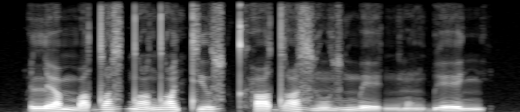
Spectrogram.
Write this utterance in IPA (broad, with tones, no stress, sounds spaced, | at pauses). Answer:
lʲ ɑ˧˥˧ m ɯ˨˦ dˤ o˦˥ z d ũ˨˦ dˤ õ˧˥˧ tʲ u˦˥ z kʰ y˧˥˧ dˤ i˧˥˧ z ũ˨˦ z m eː˨˩ ŋ͡m õ˨˩ ɡ͡b eː˥˧ nʲ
